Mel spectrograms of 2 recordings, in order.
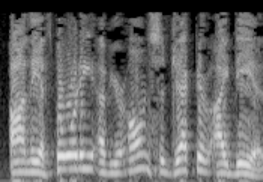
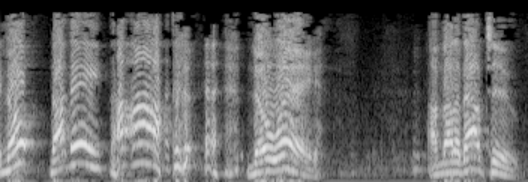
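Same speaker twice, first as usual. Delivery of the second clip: put-on higher, slow, laughing teen's quick denial; mock teen denial; 3 semitones higher, 4 dB louder, slower than usual. Preacher mocks a scared teen's denial, high and laughing. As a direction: play a scared kid swearing it isn't him.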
